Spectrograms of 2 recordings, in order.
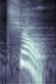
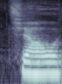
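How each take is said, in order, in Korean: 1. 이 음절은 날카롭게 떨어지는 성조입니다. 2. 이 음절은 높은 평평한 성조입니다. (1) "제사성으로 발음하기도 하고" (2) "제일성으로 발음하기도 하기 때문에"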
